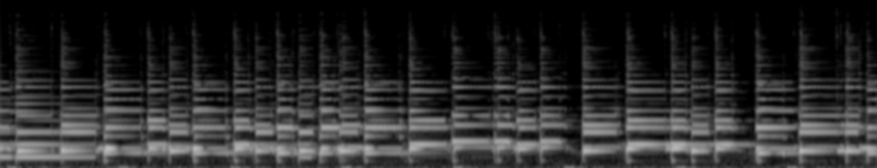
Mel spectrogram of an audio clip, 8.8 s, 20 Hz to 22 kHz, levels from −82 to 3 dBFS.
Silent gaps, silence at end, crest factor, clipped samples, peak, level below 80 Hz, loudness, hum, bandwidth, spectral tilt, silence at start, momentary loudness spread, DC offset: none; 0 s; 16 dB; under 0.1%; -10 dBFS; -58 dBFS; -28 LUFS; none; 16 kHz; -3.5 dB/octave; 0 s; 4 LU; under 0.1%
